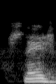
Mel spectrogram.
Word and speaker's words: Snage: Snage better show the fuck up. He's not gonna show up. Like a real punk. Like snake, but spelled with a G.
